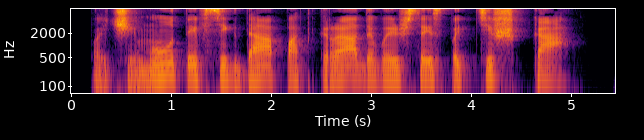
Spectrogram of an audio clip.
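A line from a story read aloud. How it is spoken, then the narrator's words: Angry hiss. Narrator (Russian): прошипел Аристакес, гневно сверкая глазами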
